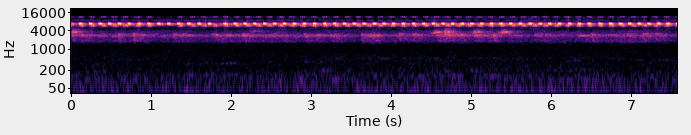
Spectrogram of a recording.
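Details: Summer-night cicada chorus, a shrill, high, evenly pulsed buzz beating roughly three times per second, with softer, lower scratchy trills rising briefly in the middle, over quiet low rumble.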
